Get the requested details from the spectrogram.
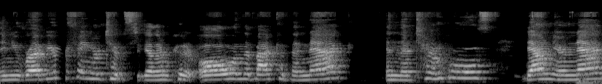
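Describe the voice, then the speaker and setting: Moderately paced speech in an American accent, with ordinary pitch variation. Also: woman, high pitch for a woman. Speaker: physician. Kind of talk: health talk show. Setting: online meeting.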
